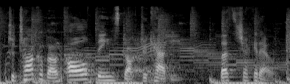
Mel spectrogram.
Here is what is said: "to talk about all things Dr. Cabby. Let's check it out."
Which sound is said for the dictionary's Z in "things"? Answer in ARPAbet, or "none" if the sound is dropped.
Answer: Z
